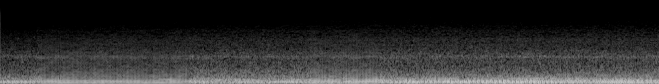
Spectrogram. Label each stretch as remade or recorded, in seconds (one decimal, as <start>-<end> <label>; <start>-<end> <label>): 0.0-0.4 recorded; 0.4-1.9 remade; 1.9-3.1 recorded; 3.1-3.8 remade; 3.8-6.6 recorded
